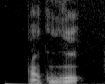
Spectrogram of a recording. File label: "rakugo", Japanese utterance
